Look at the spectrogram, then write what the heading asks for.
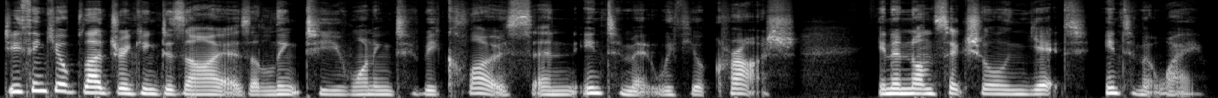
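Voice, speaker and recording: A woman playing a calm, reassuring doctor who hosts a radio relationship advice show, speaking in a measured, counselling way. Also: sits low, no echo, studio quality. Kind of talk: audio drama radio call-in acting.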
